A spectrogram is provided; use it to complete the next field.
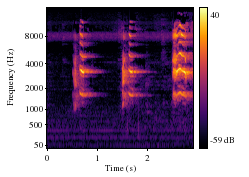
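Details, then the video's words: Pet parrot indoors giving three loud harsh squawking chirps, each about half a second, evenly spaced in a quiet room. "Parrot chirping sounds"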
